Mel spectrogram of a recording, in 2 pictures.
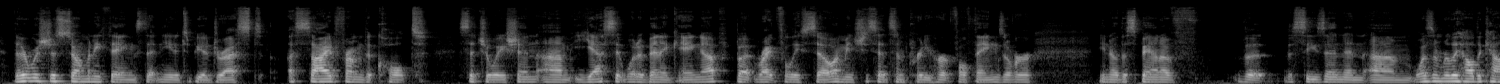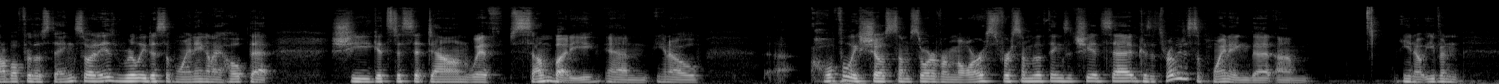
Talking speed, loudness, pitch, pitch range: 195 wpm, -27 LUFS, 125 Hz, 110-140 Hz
